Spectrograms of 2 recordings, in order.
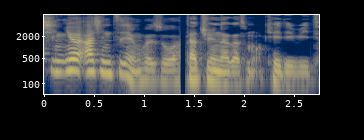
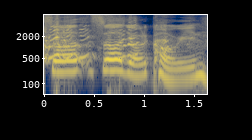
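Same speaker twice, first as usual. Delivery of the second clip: laughing, drawn out; 7 semitones higher, 9 dB louder, much slower than usual. Real, not acted.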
